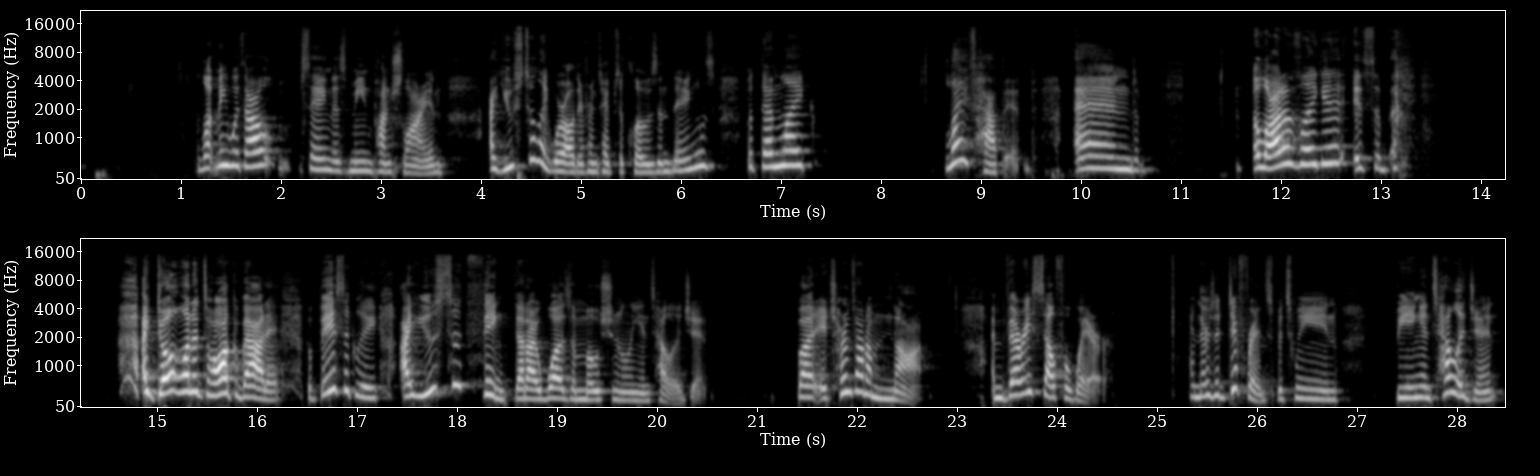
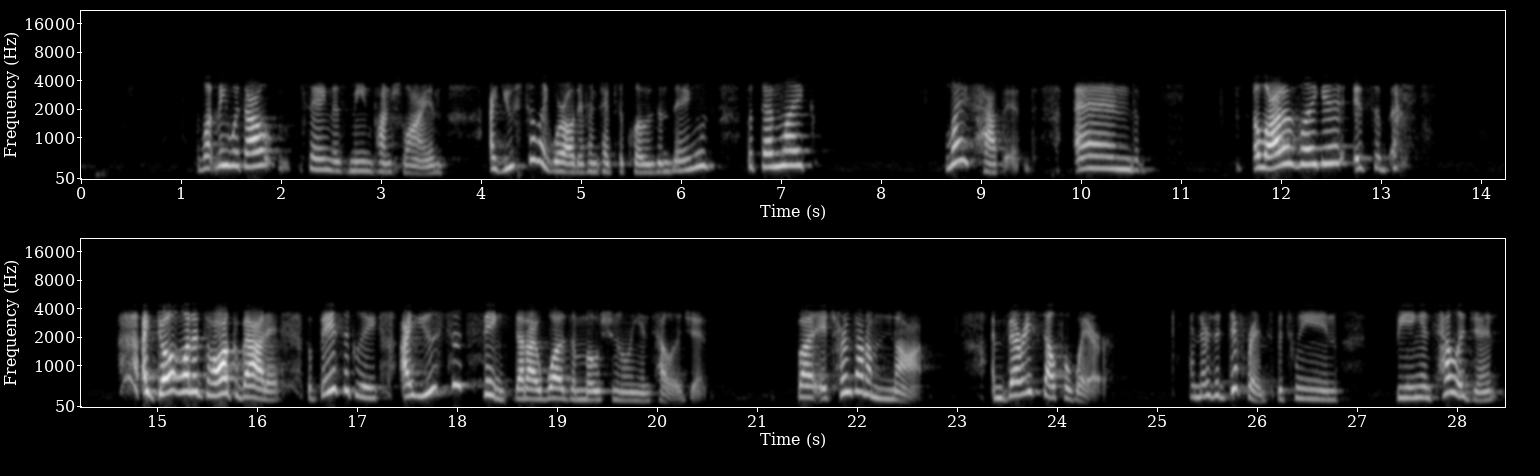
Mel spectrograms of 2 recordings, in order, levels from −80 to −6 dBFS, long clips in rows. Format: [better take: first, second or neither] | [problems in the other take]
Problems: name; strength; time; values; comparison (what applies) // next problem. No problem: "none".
first | phone-call audio; nothing above 3.5 kHz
